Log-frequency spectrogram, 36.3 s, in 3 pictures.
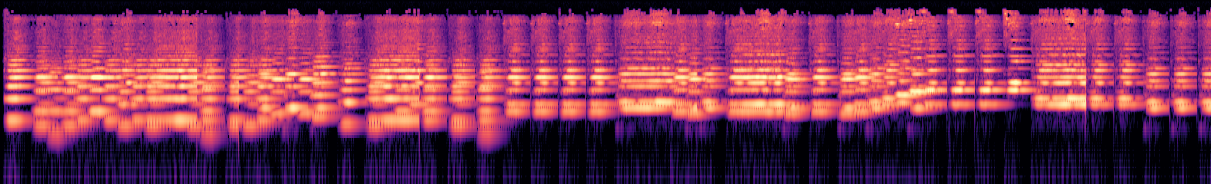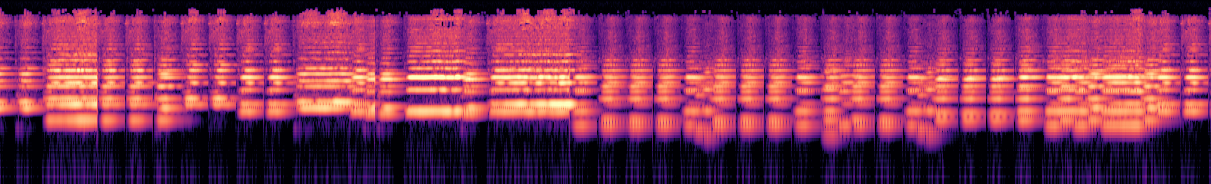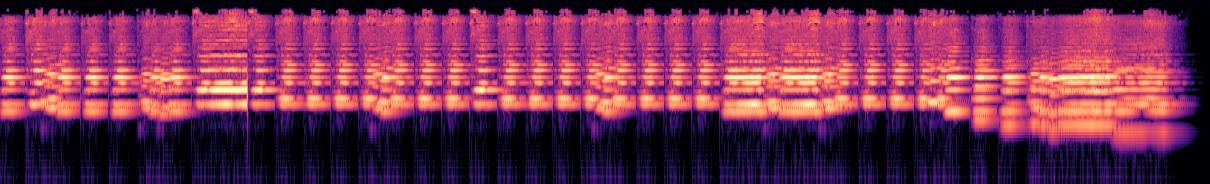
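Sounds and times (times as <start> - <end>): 
flute duet: 0.0 - 36.3.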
